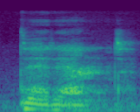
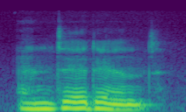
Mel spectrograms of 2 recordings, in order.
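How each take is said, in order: First: Hushed whisper, falling away. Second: Said in the usual way. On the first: A narrator's reading. Hare hushes to tell friends of the silence, whispered.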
